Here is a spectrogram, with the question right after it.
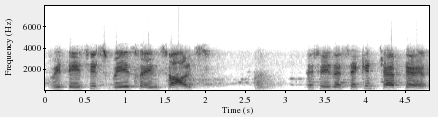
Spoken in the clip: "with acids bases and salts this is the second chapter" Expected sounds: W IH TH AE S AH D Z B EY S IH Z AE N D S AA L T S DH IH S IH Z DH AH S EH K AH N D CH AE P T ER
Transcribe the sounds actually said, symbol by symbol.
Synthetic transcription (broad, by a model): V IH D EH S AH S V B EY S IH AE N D S AA L T S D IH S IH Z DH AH S EH K AH N D CH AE P T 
